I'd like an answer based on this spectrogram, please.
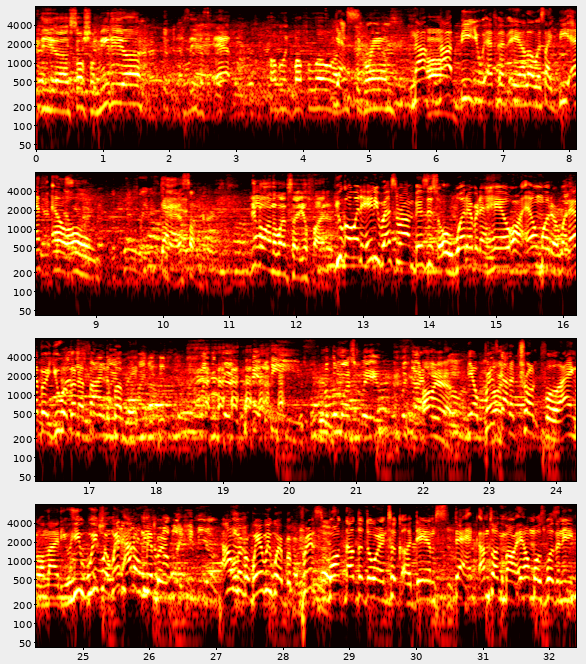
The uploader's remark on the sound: record live from The Public's first ever Buffalo Cultural Showcase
